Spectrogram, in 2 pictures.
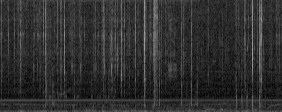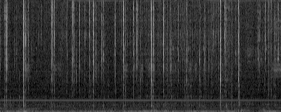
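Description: Faint, scattered small clicks and scrapes of a chisel prying a glued-in aluminium trim insert loose from a Sonos Sub's top, worked through a cloth.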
